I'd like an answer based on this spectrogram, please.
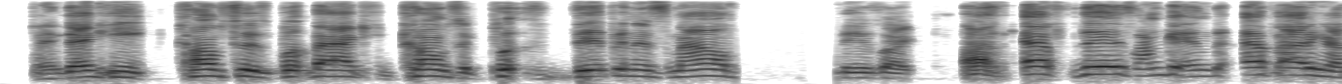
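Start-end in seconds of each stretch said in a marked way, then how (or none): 4.8-6.7 put-on pissed-off angry outburst, pitched up. Retelling how a man stormed off: imitating angry Dan. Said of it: "I know you're pissed off".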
